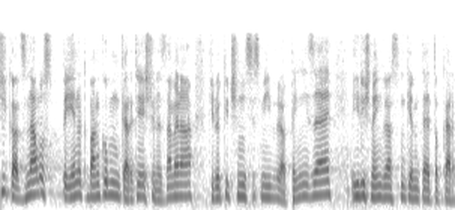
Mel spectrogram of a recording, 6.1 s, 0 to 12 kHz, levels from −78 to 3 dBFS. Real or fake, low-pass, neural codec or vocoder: fake; 7.2 kHz; codec, 16 kHz, 1.1 kbps, Voila-Tokenizer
